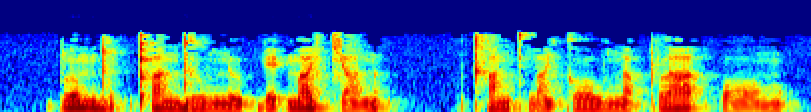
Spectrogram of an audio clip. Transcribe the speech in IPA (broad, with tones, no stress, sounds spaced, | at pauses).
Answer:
p l o˥˩ m d u˦˥ k̚ pʰ a˥˩ n d ɯː˧ w n ɯː˨˩ p̚ j e˦˥ ʔ m a˥˩ j t͡ɕ a˩˦ n | kʰ a˦˥ ŋ kʰ w a˨˩ j k oː˧ w n a˨˩ p̚ k l aː˥˩ t̚ p ɔː˩˦ m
